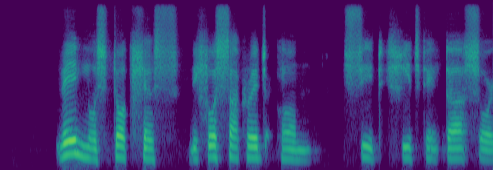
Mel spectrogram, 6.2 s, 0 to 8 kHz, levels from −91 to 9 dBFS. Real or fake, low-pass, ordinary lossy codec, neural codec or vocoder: fake; 7.2 kHz; none; codec, 16 kHz, 0.5 kbps, FunCodec, trained on Chinese and English, 25 frames a second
